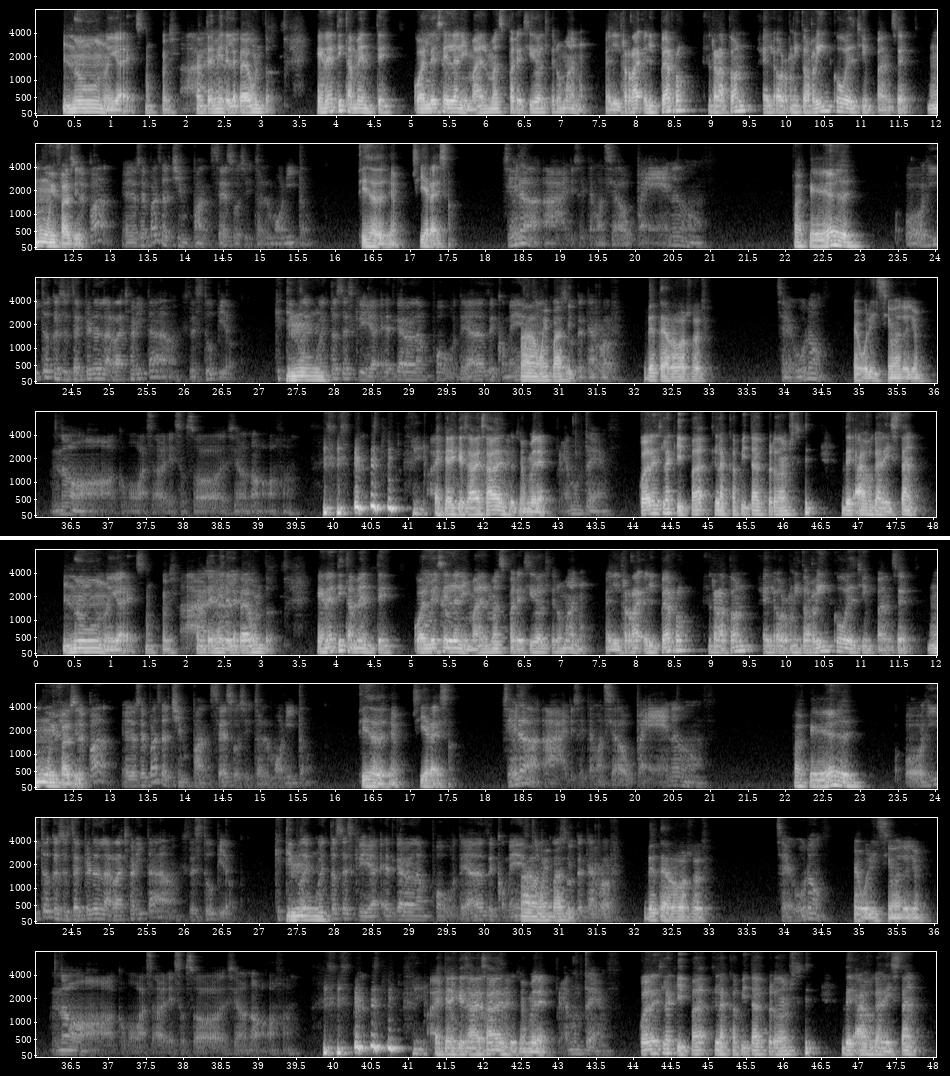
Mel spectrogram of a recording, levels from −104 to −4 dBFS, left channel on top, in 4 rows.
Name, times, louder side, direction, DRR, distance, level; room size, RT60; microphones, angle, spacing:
voice 1, 0.4-1.8 2.1-3.0 3.4-4.7 5.0-7.3 7.6-11.6 11.9-12.6 16.3-16.8 17.1-17.5 22.1-23.0 27.4-27.9 30.5-31.2 32.1-32.9 34.9-35.8 39.9-42.8 44.1-46.4 46.8-47.7, left 3 dB, 35° left, 7 dB, 0.4 m, -29 dB
voice 2, 1.9-2.8 4.2-4.4 5.1-5.5 12.2-15.7 18.2-20.9 23.6-26.6 27.2-31.8 33.9-34.5 36.2-39.5 39.8-39.9 41.3-42.4 43.0-43.7, right 1 dB, 50° right, -4 dB, 2.1 m, -47 dB
5.2 x 2.6 x 2.5 m, 0.35 s
head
